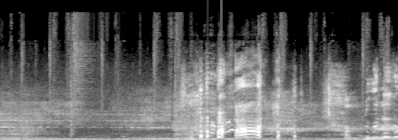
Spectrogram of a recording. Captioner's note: inside joke laughter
